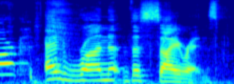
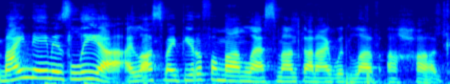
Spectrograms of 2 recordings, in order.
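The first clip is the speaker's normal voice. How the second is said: normal talking voice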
